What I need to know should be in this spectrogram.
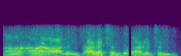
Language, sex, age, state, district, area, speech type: Sanskrit, male, 60+, Bihar, Madhubani, urban, conversation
